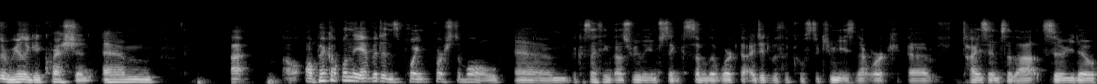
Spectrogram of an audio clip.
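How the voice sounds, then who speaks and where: Speaking at a very fast pace, a man with a Scottish accent has a fairly low pitch and a dark, mellow tone. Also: ordinary pitch variation. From northern Scotland, Wick. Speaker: coastal charity founder. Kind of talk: panel discussion.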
